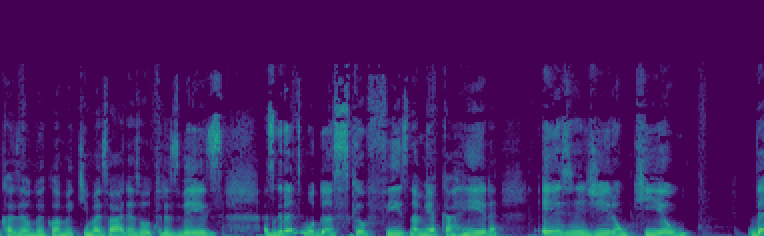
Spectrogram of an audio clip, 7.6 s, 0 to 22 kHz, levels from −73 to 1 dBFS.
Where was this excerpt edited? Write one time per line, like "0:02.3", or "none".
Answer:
none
